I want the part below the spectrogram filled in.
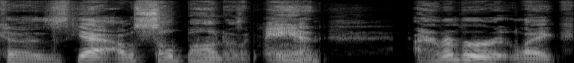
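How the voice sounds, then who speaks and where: Higher-pitched dude on a podcast, chatty, you-know this like that. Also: male voice, normal speed, vocal fry, a little mellow. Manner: chatty, enthusiastic, lots of fillers. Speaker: podcast co-host. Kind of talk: casual chat. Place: home recording.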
